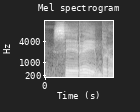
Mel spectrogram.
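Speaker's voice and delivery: cerebro with the re syllable stressed. Explaining the word stops being proparoxytone here: stress on re in cerebro. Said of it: "a sílaba tônica é re".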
